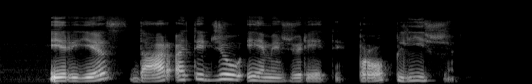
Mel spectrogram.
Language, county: Lithuanian, Panevėžys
